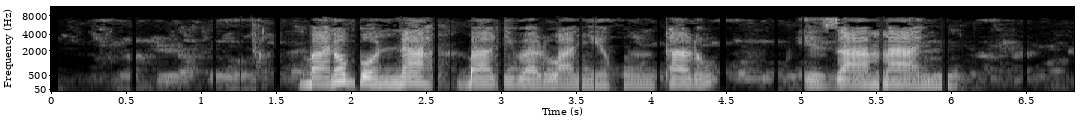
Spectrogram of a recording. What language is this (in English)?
Ganda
